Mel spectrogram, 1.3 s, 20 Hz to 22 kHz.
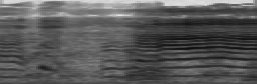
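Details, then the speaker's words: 10-day-old baby boy during a chiropractic adjustment: a brief high-pitched cry rising in strength, fussy as a restricted spot is found; an ordinary fussy cry. "sometimes they get a little fussy like when we find that spot like this when we find it on you guys it's same thing they have no idea what pain is or what discomfort is"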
